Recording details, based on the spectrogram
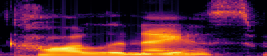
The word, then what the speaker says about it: Carl Linnaeus: Uh, the scientist name dropped in this episode was Carl Linnaeus, which I think is how you pronounce it.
